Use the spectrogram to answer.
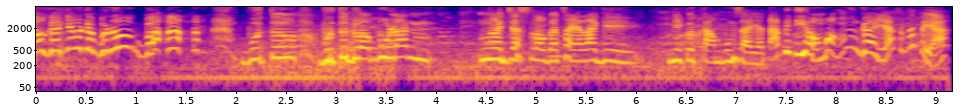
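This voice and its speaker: A woman's raised, projected voice, high in pitch with very wide pitch swings, very even loudness and a moderate pace, amid noticeable background noise. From Java, Indonesia. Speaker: migrant domestic worker. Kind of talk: casual chat.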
